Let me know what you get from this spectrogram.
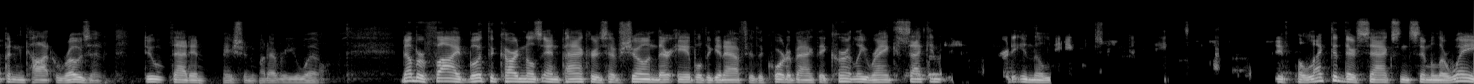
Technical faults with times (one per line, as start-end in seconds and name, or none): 0.97-1.72 repeated packet loss (robotic sound)
1.99-2.26 long network dropout
2.53-2.62 burst of packet loss
3.13-3.22 burst of packet loss
9.05-9.42 other side's voice leaking through
9.41-10.10 speech suppressed in double talk
10.50-12.39 speech suppressed in double talk
12.34-12.53 other side's voice leaking through
12.73-13.16 speech suppressed in double talk
12.87-12.92 other side's voice leaking through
